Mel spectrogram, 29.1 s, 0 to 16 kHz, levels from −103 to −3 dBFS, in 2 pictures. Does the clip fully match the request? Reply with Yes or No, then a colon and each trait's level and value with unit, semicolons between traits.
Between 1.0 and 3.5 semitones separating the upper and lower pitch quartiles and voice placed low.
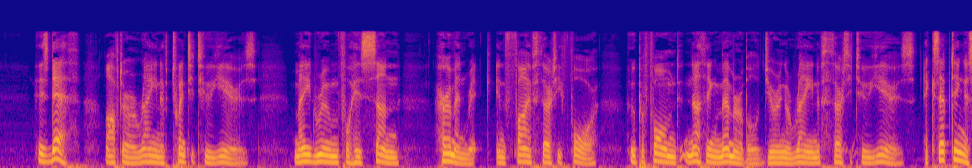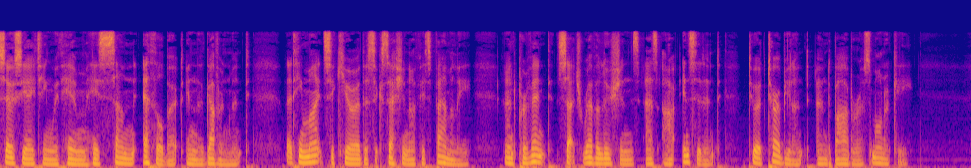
No: average, 4.7 semitones; low, 120 Hz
